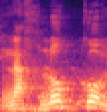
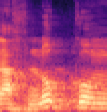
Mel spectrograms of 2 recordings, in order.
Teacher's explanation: bacaannya semua idgham kamil. Ya, nakhlukum, nggak ada qaf lagi. Jadi nakhlukum langsung ya.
